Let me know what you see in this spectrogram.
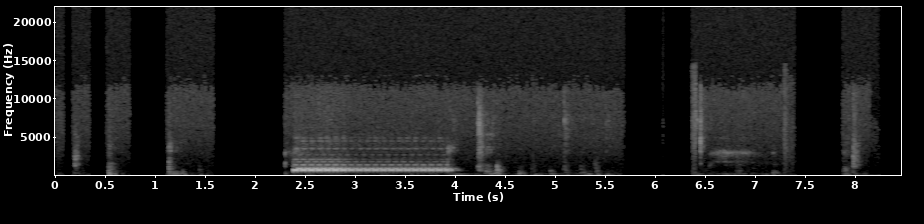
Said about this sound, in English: I think the bell from the phone is trying to tell us something.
